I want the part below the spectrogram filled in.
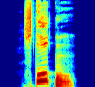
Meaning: inflection of stillen: 1. first/third-person plural preterite 2. first/third-person plural subjunctive II
- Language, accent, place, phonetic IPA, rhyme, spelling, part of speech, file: German, Germany, Berlin, [ˈʃtɪltn̩], -ɪltn̩, stillten, verb, De-stillten.ogg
